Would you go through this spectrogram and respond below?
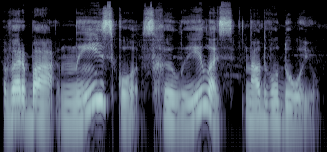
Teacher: Слово низько, звук зь, вимовляємо м'яко, вставляємо м'який знак.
